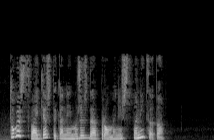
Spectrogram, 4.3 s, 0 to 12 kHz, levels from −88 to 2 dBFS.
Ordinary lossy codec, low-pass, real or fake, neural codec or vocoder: MP3, 32 kbps; 7.2 kHz; real; none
